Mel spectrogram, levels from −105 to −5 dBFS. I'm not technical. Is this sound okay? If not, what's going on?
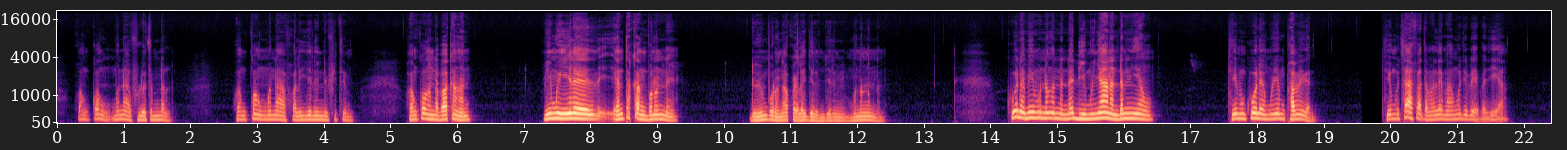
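No. At 19.57 s the speech stops dead for about 0.29 s, then carries on at 19.87 s from exactly where it left off. This is a rebuffering stall: playback ran out of downloaded audio and waited. Unlike a dropout, nothing is missing. The pause only adds time.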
